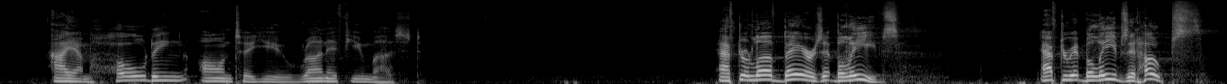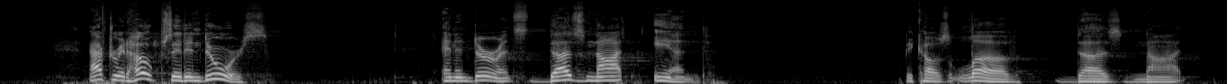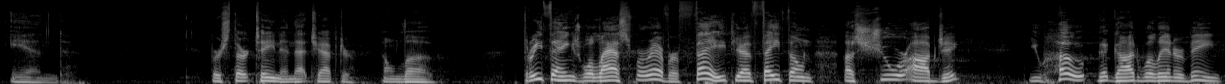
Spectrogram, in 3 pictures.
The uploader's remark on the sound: Recorded Live at Brookwood Church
